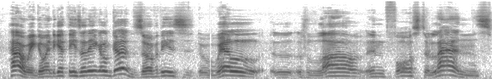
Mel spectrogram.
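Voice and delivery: put-on old newsreel announcer, drawn out; 1950s broadcaster voice. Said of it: "nineteen fifties, like, broadcaster voice?".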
